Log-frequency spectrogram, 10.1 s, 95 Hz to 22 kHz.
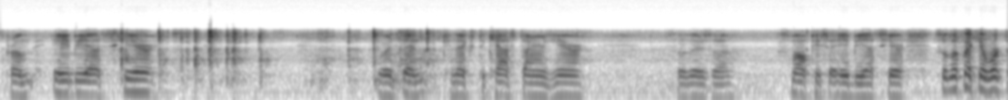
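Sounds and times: camera cable and reel rattling: 0:01.6 - 0:02.8.

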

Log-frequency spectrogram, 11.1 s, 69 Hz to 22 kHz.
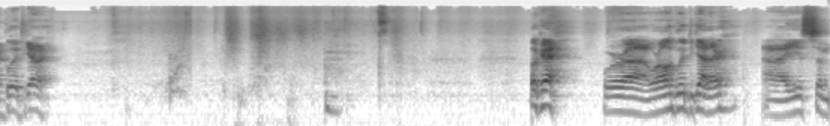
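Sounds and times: rustling and handling noises: 0:01.4 - 0:06.4.

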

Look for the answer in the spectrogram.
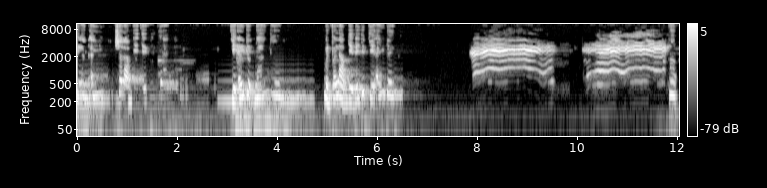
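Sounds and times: baby crying: 0:07.8 - 0:11.9.

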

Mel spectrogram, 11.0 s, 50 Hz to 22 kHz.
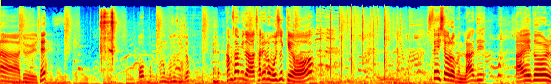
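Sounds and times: quiet background music: 0:00.0 - 0:11.0
camera shutter click: 0:02.0 - 0:02.4.

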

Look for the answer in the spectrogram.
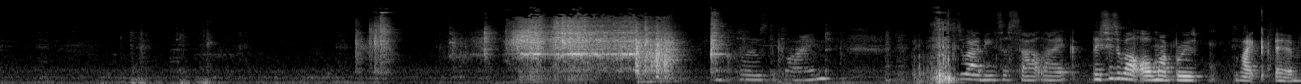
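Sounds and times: venetian blind rasping whirr: 0:04.4 - 0:06.9.

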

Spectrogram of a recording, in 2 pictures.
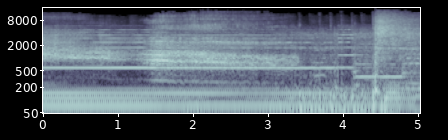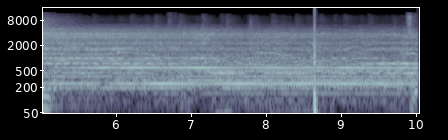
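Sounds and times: sharp click: 0:08.6 - 0:09.0.

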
